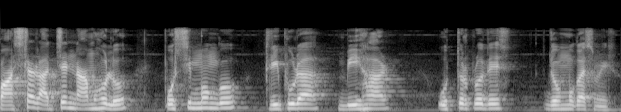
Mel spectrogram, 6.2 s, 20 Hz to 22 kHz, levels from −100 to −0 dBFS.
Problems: constant background noise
